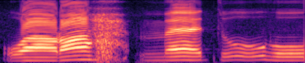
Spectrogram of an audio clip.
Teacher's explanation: Atau kalau di sini waw kecil. Maka kita panjangkan hu-nya 2 harokat. · Kemudian pada lafal warahmatuhu, lafal ha ketika dia sukun, maka huruf ha-nya itu dialirkan nafasnya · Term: mad silah qasira, mad silah qasirah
